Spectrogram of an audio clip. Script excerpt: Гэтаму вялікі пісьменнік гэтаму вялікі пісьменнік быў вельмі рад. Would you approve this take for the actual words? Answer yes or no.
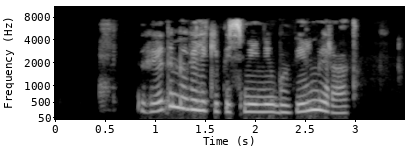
no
